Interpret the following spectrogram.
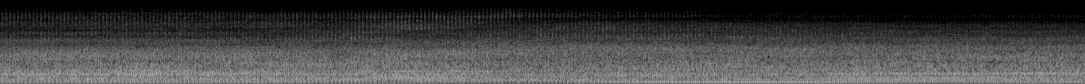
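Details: Craftsman 917.388834 push mower, Briggs & Stratton Classic flathead, with the aftermarket Amazon carb scrapped and oil clean: runs really good with a steady, even drone at constant speed, no surging, misfires or knocks.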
